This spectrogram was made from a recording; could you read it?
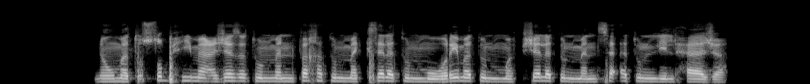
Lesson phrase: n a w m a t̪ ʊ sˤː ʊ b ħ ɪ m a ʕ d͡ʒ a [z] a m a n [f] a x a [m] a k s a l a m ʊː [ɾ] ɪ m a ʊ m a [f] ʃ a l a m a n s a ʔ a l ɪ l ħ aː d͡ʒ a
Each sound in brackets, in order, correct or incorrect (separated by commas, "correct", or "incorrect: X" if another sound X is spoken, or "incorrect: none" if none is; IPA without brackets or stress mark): correct, correct, correct, correct, correct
